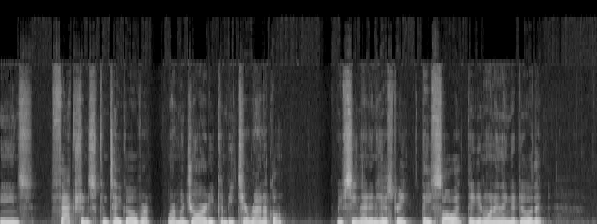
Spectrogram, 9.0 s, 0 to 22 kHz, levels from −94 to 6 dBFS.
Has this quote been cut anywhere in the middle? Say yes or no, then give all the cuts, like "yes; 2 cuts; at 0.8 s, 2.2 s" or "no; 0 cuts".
no; 0 cuts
